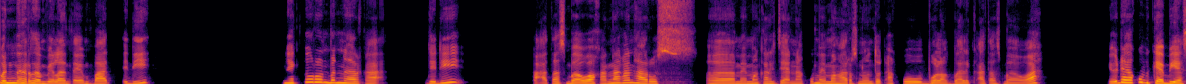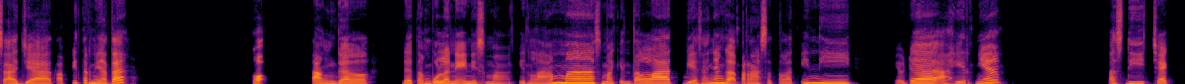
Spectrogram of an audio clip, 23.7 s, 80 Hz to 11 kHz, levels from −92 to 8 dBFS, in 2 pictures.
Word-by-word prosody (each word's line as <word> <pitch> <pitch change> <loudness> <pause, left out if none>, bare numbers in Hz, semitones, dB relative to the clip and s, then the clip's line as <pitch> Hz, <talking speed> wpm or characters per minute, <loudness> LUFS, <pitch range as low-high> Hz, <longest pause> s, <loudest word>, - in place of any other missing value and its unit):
Bener, 275 -2 +6
sampai 215 -2 +2
lantai 205 -1 0
4. 215 +1 +1 0.2
Jadi 235 +11 -2 1.3
Naik 255 0 +1
turun, 370 -3 +4
bener 280 -5 +3
Kak. 200 -1 -3 0.4
Jadi 285 +13 0 0.7
ke - - -4
atas 255 - -3
bawah 200 +3 +4
karena 240 +2 0
kan 305 +3 +1
harus, 235 -4 0
eee, 195 -1 0
memang 220 +4 -3
kerjaan 195 -6 -3
aku 195 - -13
memang 205 -2 -1
harus 200 +1 -3
nuntut 205 0 -3
aku 205 0 -1
bolak-balik 185 0 -2
atas 195 +1 -6
bawah, 165 +5 +2 0.7
ya - - -5
udah 340 -2 +8
aku 345 +1 +2
kayak 230 -7 +5
biasa 195 -5 0
aja 175 -2 0
tapi 175 +10 -10
ternyata 240 - +3 1.2
kok - - +4 0.5
tanggal 195 -2 +1 0.3
datang 200 0 -3
bulannya 190 -1 +2
ini 195 0 -3
semakin 185 0 -8
lama, 275 +10 +4
semakin 200 -3 -5
telat 250 +2 +4
biasanya 200 +6 -2
enggak 225 - +1
pernah 190 0 -3
setelat 180 -2 -8
ini. 245 -3 0 0.4
Ya 180 - -9
udah 250 -1 +3
akhirnya 220 +10 -2 1.1
pas 215 -1 -5
dicek 205 +6 -3
210 Hz, 135 wpm, -22 LUFS, 195-250 Hz, 1.3 s, udah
